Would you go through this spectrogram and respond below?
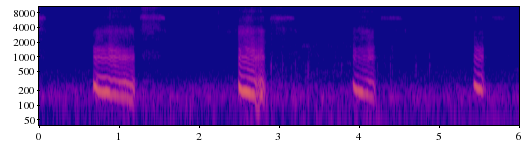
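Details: Four squeaky snores falling in pitch within six seconds, each followed by a soft breath out; whistling snoring.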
